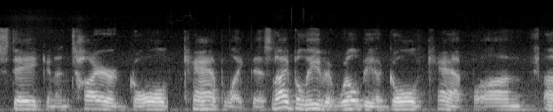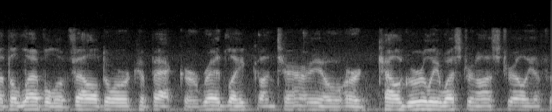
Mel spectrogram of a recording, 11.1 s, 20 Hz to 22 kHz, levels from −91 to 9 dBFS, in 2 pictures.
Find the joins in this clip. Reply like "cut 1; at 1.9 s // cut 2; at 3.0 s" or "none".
cut 1; at 1.8 s // cut 2; at 5.3 s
